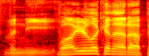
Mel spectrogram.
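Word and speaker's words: Vanille: name while you're looking it's french for vanilla v-a-n-i-l-l-e i'm pretty sure it's veneed while you're looking that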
